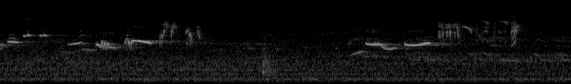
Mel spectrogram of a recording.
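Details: Common blackbird singing alone, two separate phrases a few seconds apart, each a mellow whistled warble ending in a brief, high, scratchy flourish, with quiet pauses between.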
